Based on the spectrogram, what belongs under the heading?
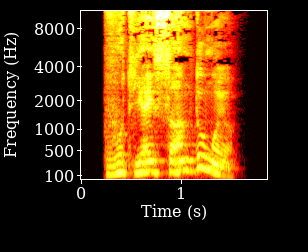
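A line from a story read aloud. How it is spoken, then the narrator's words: Confused mutter. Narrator (Russian): растерянно пробормотал сержант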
